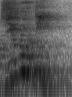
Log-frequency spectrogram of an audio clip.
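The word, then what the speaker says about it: Djibouti: इसमें 4 देश आते हैं सोमालिया, इथियोपिया, इरिट्रिया और जिबूटी, जो कि जिबूटी की स्पेलिंग डी से शुरू होती है, ठीक है।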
